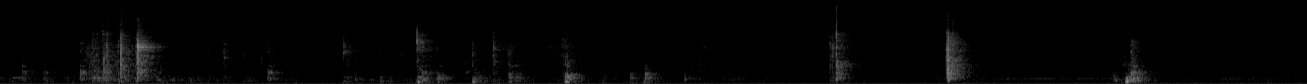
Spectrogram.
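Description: A deck of tarot cards being handled and shuffled on a cloth-covered table: soft rustles and light taps of the cards, a short flurry about a second in, and three sharper brief card strokes in the second half.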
